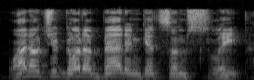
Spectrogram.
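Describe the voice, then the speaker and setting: A man's voice: mid-range voice, lively intonation, a little slow, sharp tone, dull audio, voice pushed up. A man voicing a proud, fatherly old Santa figure in a storybook, with a hearty delivery.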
